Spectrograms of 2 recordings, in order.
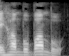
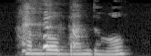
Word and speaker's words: Humble Bundle: How many people do you know that say Humble Bumble? Everyone says it. – Yeah, it's funny. – It's one of the things that really grates on me. It's like, I feel like going up, you say it right.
